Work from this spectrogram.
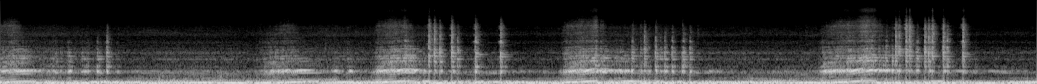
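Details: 2015 Subaru WRX, stock exhaust: revs rise and fall repeatedly and each lift-off brings sharp crackles and pops from the exhaust; normal overrun crackle, the car "backfires" per owner.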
